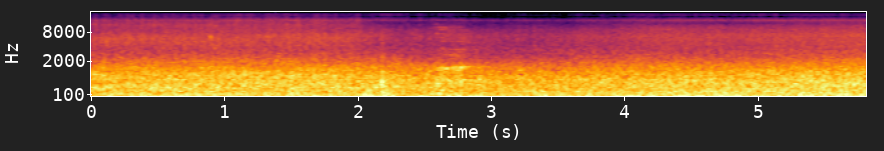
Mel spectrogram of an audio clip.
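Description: Small waterfall cascade on the San Rafael River in Antioquia, Colombia, a steady broadband rush of falling water that stays constant and fairly loud throughout, with no voices.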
